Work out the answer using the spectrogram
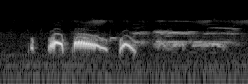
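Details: Spotted dove hen used as a decoy for wild birds, giving a clipped note, a loud arched hoot, a pulsing falling coo and another arched note, then softer drawn-out hums. Clean, quiet setting.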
